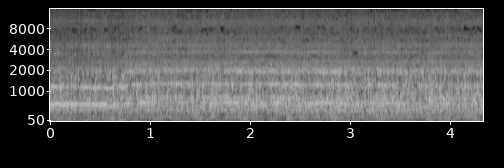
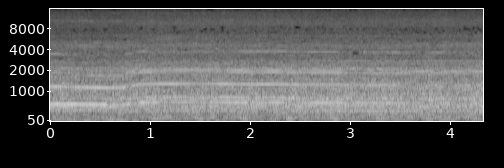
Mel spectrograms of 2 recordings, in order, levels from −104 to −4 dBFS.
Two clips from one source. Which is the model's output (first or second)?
first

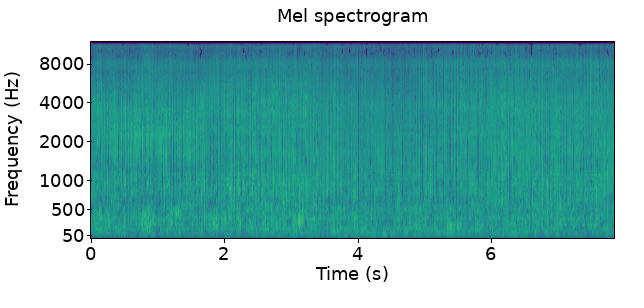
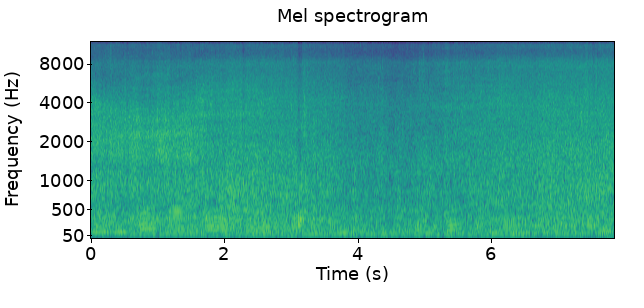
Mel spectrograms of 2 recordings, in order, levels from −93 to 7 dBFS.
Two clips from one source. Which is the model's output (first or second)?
first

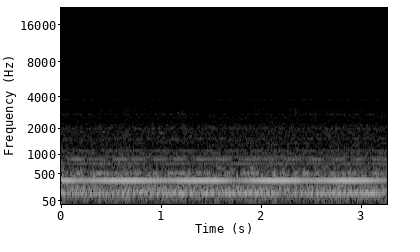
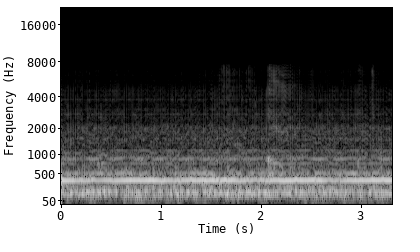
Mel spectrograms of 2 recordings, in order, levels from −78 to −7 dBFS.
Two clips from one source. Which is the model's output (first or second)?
second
